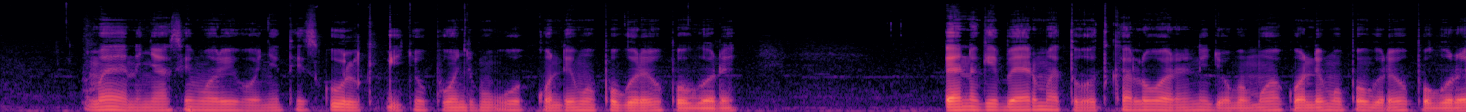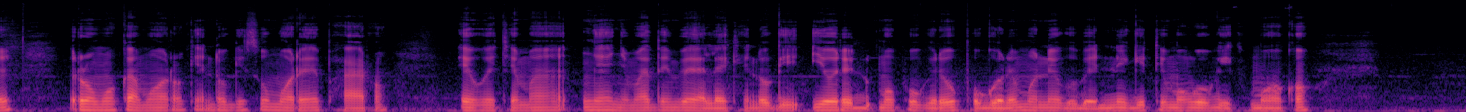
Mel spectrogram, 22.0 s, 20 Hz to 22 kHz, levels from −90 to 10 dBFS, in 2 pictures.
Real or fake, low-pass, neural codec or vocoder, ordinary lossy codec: real; 19.8 kHz; none; none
